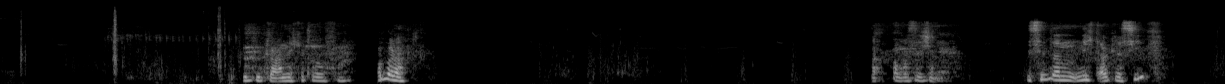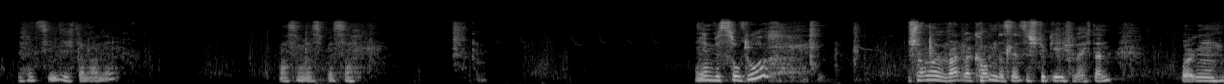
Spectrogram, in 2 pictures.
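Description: Footsteps splash through shallow water and mud.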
